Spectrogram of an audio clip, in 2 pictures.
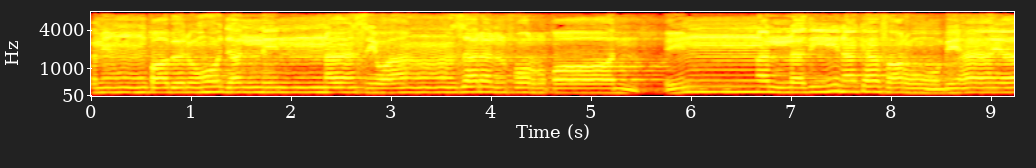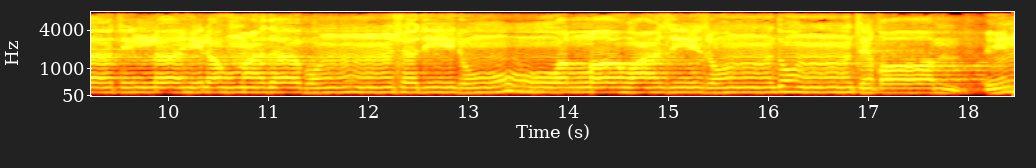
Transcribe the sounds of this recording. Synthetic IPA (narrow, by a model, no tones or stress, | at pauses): mɪnqɑblhʊd̪anlɪnːaːsɪwaʔanzalalfʊɾqɑːn | ʔɪnːalːaðiːnakafɑɾˤuːbɪʔaːjaːt̪ɪlːaːhɪlahʊmʕaðaːbʊn | ʃad̪iːd̪ | wɑlːɑːhʊʕaziːzʊðʊnt̪ɪqɑːm | ʔɪn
